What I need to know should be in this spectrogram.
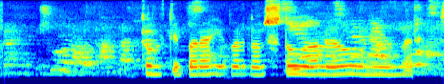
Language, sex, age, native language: Icelandic, male, 11, Icelandic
